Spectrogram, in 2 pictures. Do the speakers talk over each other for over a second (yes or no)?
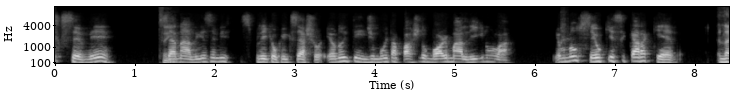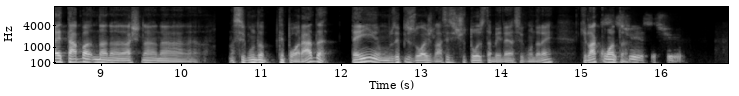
no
